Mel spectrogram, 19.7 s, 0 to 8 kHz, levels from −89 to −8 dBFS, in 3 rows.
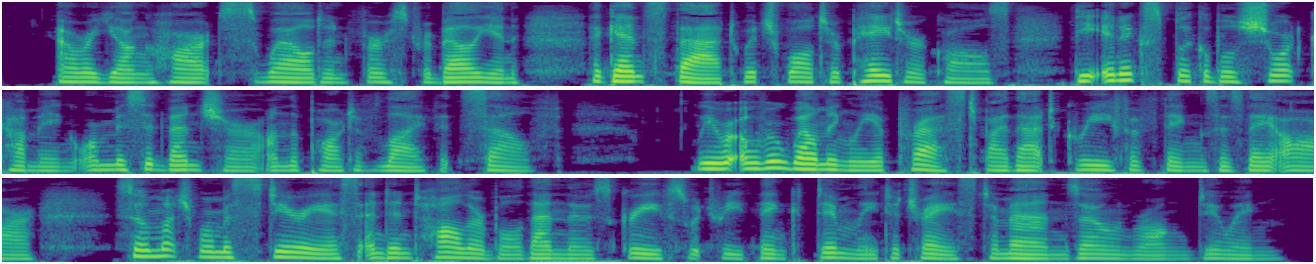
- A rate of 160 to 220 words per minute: Yes, average, 170 wpm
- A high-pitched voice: No, medium, 150 Hz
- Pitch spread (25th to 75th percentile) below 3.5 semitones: Yes, average, 2.8 semitones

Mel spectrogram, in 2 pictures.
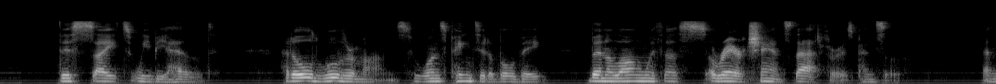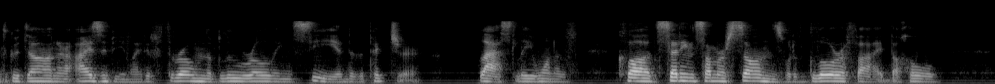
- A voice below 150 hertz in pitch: Yes, medium, 140 Hz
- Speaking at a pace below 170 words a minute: Yes, average, 150 wpm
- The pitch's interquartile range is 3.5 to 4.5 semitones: No, average, 2.8 semitones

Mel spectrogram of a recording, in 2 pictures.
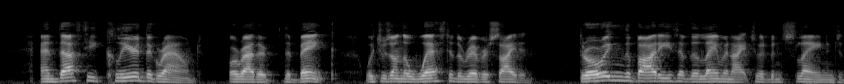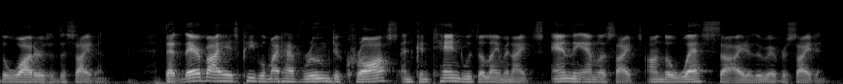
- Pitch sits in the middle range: No, low, 125 Hz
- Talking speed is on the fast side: Yes, fast, 215 wpm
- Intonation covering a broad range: No, average, 4.3 semitones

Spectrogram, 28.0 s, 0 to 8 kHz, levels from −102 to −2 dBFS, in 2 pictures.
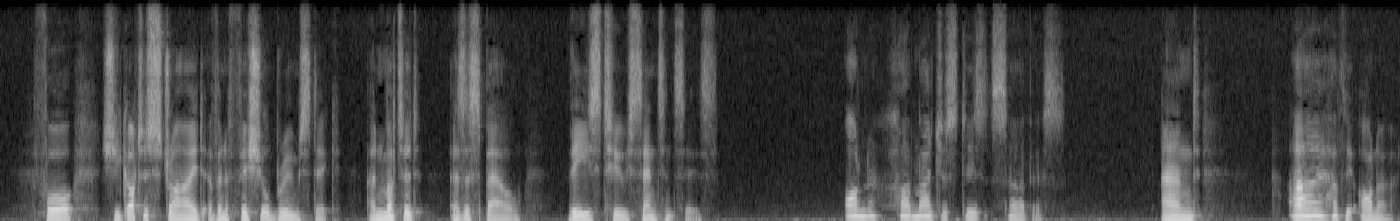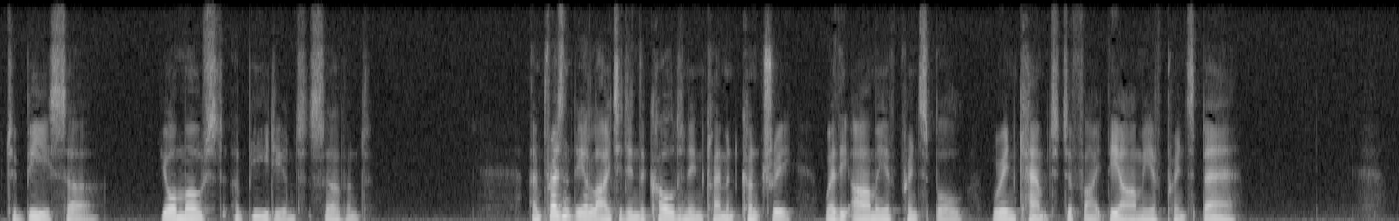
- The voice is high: No, medium, 140 Hz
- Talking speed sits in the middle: No, slow, 120 wpm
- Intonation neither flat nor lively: No, wide, 6.3 semitones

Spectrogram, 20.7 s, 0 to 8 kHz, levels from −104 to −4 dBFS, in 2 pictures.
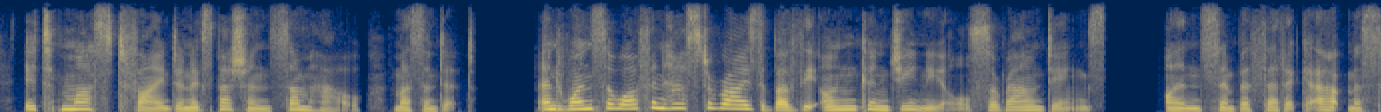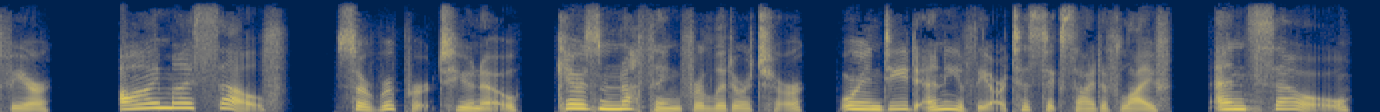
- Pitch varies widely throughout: Yes, wide, 6.9 semitones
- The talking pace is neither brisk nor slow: No, slow, 125 wpm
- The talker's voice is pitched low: No, high, 210 Hz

